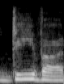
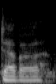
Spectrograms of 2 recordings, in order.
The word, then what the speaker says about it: Diva: It's Selune, just like it's Diva, not Deva. I've heard it Whoa. both ways. Well, the Forgotten Realms wiki says it's Diva, so I've heard it both ways.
